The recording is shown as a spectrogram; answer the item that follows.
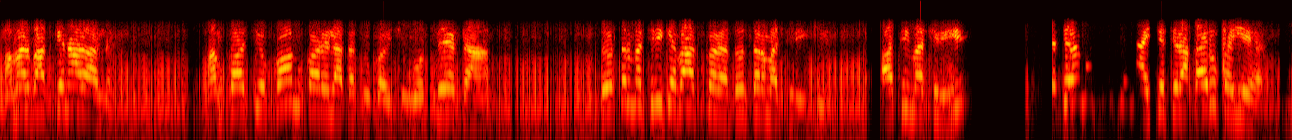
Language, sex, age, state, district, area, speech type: Maithili, female, 30-45, Bihar, Muzaffarpur, rural, conversation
